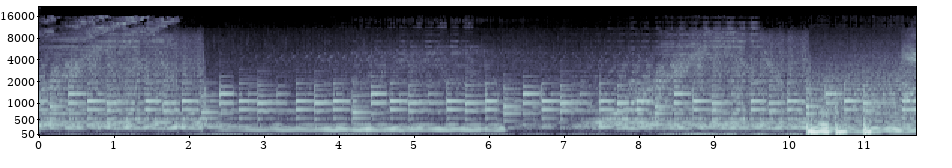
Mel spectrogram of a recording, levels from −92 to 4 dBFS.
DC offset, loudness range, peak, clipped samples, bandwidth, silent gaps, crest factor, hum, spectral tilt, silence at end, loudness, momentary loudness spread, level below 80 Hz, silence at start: under 0.1%; 6 LU; 0 dBFS; under 0.1%; 16.5 kHz; none; 18 dB; none; -6 dB/octave; 0 s; -20 LUFS; 9 LU; -36 dBFS; 0 s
